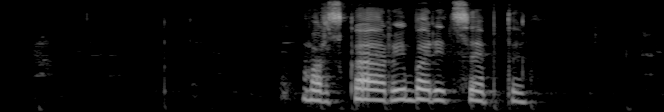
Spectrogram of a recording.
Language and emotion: Russian, neutral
